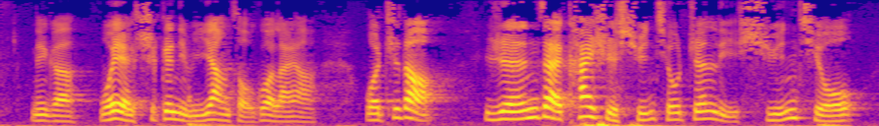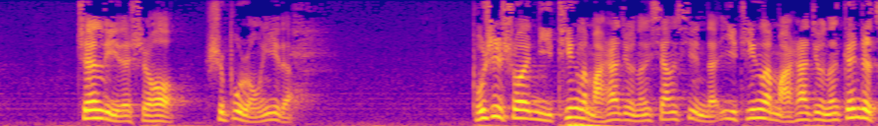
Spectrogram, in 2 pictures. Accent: Beijing, China; now in Chicago, United States; 我是北京人啊，北京生北京长的北京人。我父亲是浙江人，我一直拒绝说我的祖籍是浙江，因为我从来没去过那个地方。所以我一直说我是北京生北京长的北京人

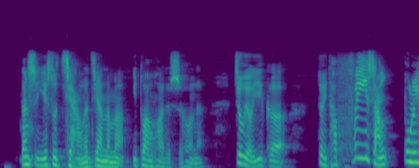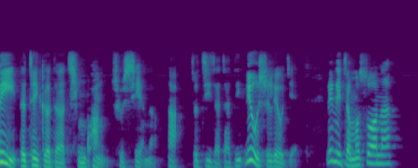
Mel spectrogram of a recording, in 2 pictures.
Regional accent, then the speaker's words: Hong Kong; born there; 我因为在香港出生那香港是这个特区嘛 ，special region

